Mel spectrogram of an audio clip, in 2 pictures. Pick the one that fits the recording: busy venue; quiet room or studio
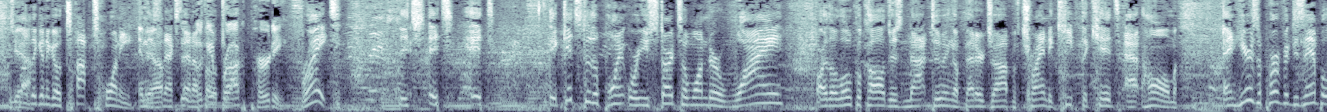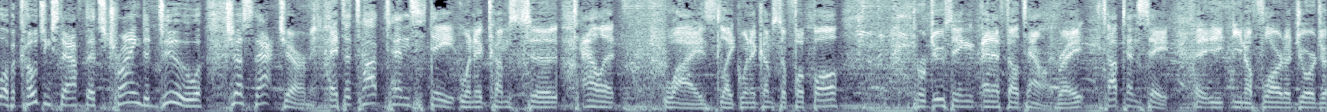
busy venue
